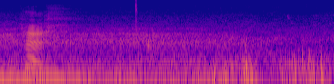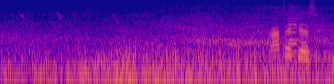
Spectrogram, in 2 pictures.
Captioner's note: Traffic on Ludwig Road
